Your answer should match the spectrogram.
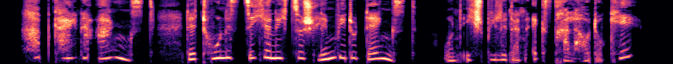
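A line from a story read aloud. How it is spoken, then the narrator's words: Whispering. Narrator (German): Fiona flüsterte ihm zu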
